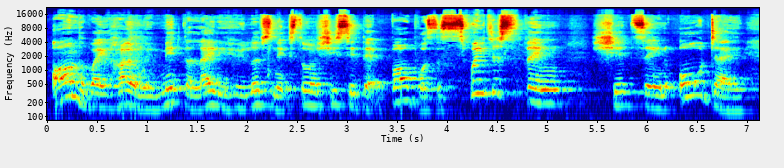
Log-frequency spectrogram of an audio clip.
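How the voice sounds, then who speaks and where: A woman storyteller reading a children's picture book aloud with expressive, sing-song delivery. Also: on the low side, measured pace, slight background noise. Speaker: library storyteller. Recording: roomy, distant library recording.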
